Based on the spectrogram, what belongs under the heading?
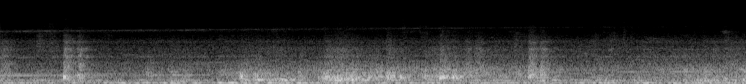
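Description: Running sound inside a Keisei 3100-series electric train car: steady low rumble of wheels on rail with two sharp knocks, and a thin high whine from its Toyo hybrid SiC VVVF inverter that rises slightly in pitch.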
